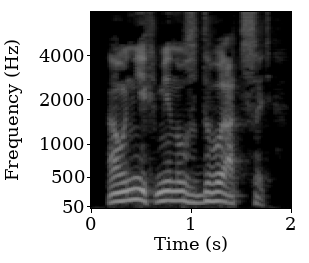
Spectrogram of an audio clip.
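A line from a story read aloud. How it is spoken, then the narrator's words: Hiss. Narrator (Russian): прошипел Рашин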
